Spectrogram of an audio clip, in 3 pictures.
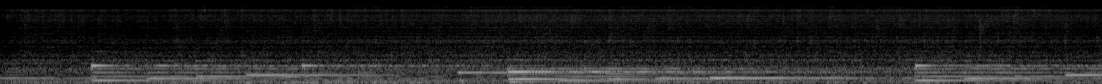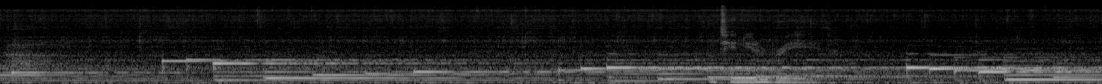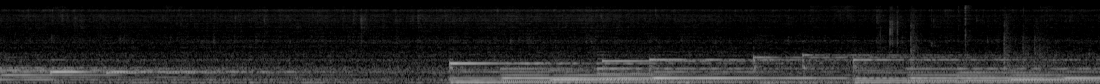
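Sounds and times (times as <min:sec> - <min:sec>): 
soft steady rain pattering: 0:00.0 - 0:33.0.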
